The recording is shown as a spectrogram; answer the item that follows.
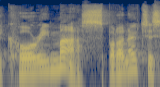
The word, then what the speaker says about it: Maass: have Corey now I want to say Corey mass but I notice it's M double a SS how do you pronounce your surname Corey I generally pronounce it mass like the green stuff on Iraq okay your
